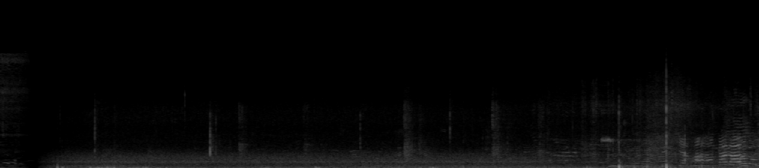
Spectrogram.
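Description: Outdoor training-pitch ambience with wind rumbling on the microphone and scattered thuds of footballs being kicked. Two sharp kicks stand out about eight and nine seconds in, followed by players' voices calling out. A brief dropout just after the start marks an edit cut.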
